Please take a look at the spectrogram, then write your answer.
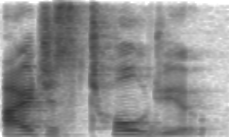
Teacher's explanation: we have i and then just where the t is dropped at the end of just we know this already but also it would be dropped anyway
